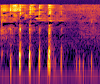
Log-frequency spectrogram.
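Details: Masked titi monkey (Callicebus personatus) calling to mark territory and drive off other males of its species: a quick run of short, low, throaty pulses, about five in one second, then fainter, softer pulses trailing off.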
